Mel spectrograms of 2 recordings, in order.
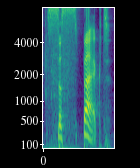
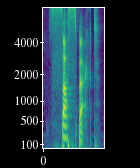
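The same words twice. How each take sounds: First: The stress is on the second syllable. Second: The stress is on the first syllable. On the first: It is the verb form. "The emphasis goes on the second part of the word" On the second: It is the noun form. "But the noun"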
